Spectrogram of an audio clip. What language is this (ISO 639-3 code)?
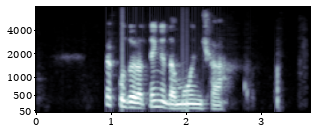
dmk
